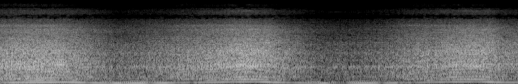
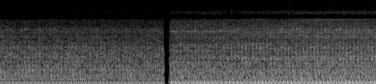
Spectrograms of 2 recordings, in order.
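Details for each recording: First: Mercedes-Benz E250 engine revved up and down, with a rough, hunting note and knocking under the revs. A seized piston is suspected, so the engine is being pulled. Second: Mercedes E250 after engine repair: steady, even idle with a smooth low hum, the earlier knocking gone and no misfire.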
